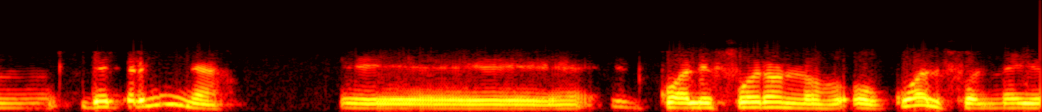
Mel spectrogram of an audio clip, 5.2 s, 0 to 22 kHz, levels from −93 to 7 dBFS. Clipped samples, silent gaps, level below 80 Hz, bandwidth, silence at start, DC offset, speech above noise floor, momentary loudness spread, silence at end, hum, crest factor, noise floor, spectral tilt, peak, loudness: under 0.1%; none; -60 dBFS; 2.7 kHz; 0 s; under 0.1%; 37 dB; 11 LU; 0 s; none; 16 dB; -53 dBFS; -10 dB/octave; -2 dBFS; -17 LUFS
